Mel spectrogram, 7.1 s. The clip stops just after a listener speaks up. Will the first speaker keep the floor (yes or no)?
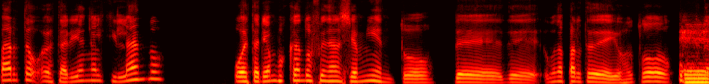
no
